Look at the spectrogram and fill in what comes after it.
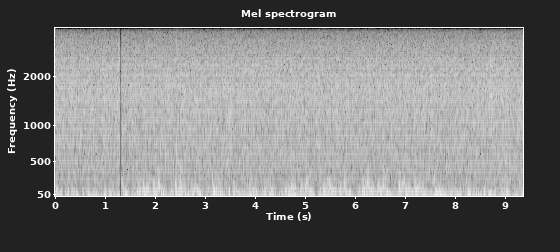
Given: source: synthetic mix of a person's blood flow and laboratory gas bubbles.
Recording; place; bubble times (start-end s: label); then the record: Doppler ultrasound of blood flow; precordium
1.97-2.15 s: bubbles
2.18-2.22 s: bubbles
2.36-2.63 s: bubbles
From the record:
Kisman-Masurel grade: 211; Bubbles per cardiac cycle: several, 3 to 8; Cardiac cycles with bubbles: 1 to 10%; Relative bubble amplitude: barely perceptible (0.100 to 0.250); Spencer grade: 1 (occasional bubble signal discernible with the cardiac motion signal, with majority of cardiac periods free of bubbles); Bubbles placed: anywhere in the cardiac cycle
